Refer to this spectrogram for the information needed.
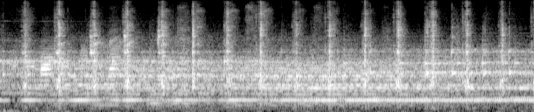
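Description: Steady clock-like ticking clicks repeat about twice a second over a sustained musical tone and pad, crisp and upfront in an electronic music track, with no voices.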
